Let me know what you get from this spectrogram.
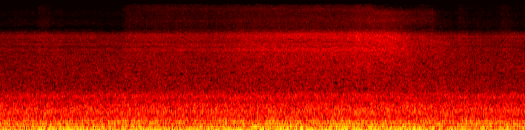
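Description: Amtrak passenger train moving slowly along the station track, heard from a distance as a steady low rumble. A hiss swells about two seconds in, peaks a few seconds later and fades before the end.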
